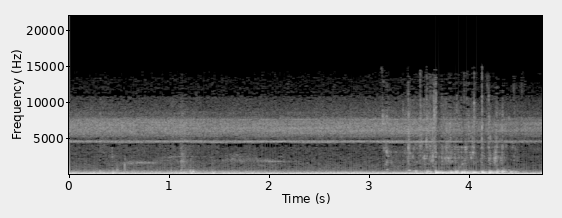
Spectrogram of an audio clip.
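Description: Small electric pressure-washer pump running steadily with a low rumble, and its jet of water spraying onto an air conditioner's indoor coil near the end.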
